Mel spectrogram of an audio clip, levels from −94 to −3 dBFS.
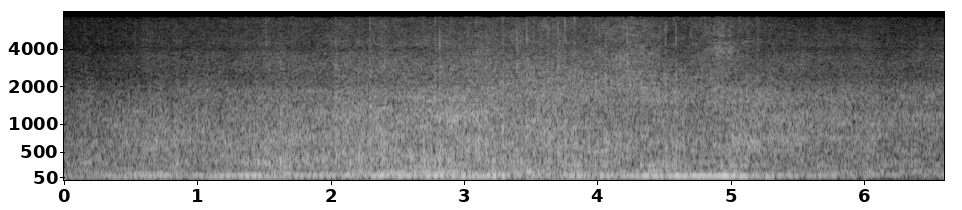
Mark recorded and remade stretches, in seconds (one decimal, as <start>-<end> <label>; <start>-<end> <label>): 0.0-5.6 recorded; 5.6-6.1 remade; 6.1-6.6 recorded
